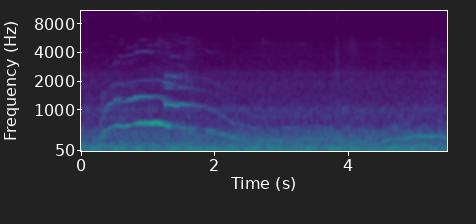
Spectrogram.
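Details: Cats in a fight: one long harmonic yowl rising to a peak, then sinking into a low, wavering moan that swells upward again near the end, with constant low-pitched background hum throughout.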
